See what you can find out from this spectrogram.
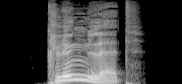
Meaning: second-person plural subjunctive I of klüngeln
- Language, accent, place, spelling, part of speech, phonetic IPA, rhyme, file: German, Germany, Berlin, klünglet, verb, [ˈklʏŋlət], -ʏŋlət, De-klünglet.ogg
